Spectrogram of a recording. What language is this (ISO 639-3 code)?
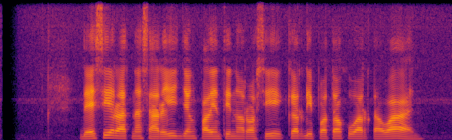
sun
